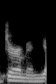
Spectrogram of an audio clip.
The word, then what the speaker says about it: German: Katrina, simple, German. Yeah, just like the nationality.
